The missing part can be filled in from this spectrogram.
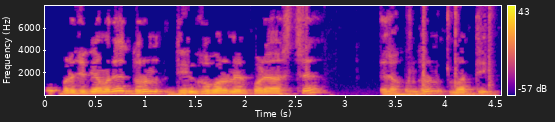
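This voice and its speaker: A male teacher, teaching an online chanting class over a video call, patiently checking that students follow and modelling each pronunciation slowly. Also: a little high, lively intonation, mellow. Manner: patient, keeps checking understanding with tag questions.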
